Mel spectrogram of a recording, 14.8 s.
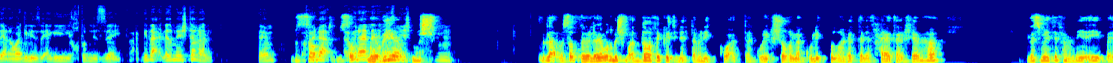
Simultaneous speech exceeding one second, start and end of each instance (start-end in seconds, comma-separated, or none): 4.1-6.0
